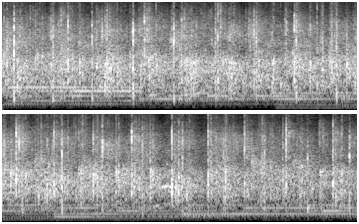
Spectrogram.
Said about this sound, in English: Will you give these four one more round of applause and thank you?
